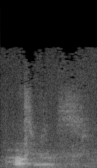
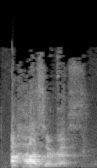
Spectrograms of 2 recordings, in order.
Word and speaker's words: Ahasuerus: And there are two different ways that one can pronounce this. As a Xerxes, or as a Ahasuerus. Ahasuerus.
